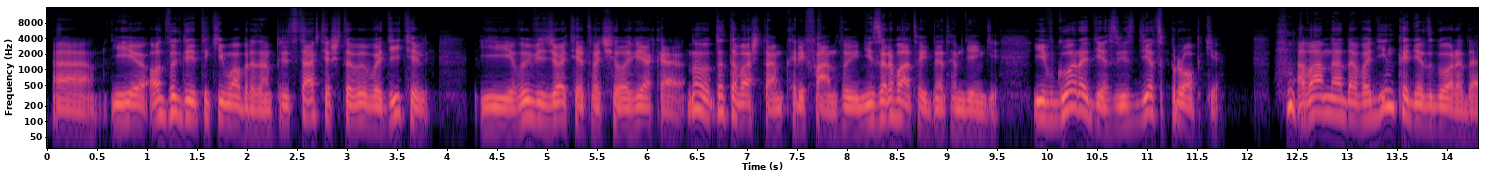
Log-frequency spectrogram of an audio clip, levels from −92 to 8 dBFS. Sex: male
